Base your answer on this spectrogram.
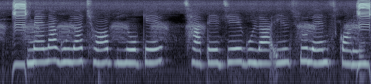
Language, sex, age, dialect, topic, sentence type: Bengali, female, 18-24, Jharkhandi, banking, statement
